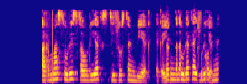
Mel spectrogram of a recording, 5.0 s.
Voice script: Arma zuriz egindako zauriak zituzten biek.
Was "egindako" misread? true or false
true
